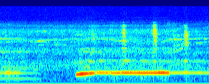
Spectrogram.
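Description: A young woman's singing voice: a note fades out in the first second, then after a short gap she holds one long, steady note.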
